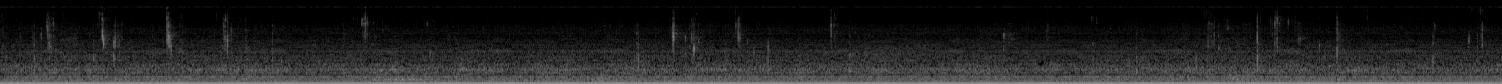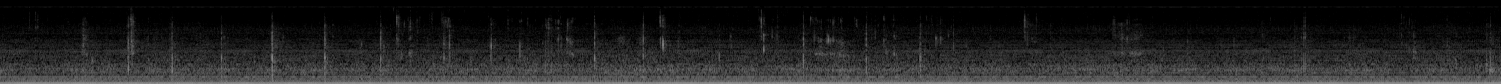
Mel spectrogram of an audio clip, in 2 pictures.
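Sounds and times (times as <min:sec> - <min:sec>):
low hum: 0:00.0 - 0:30.0
chewing and wet mouth sounds: 0:00.2 - 0:04.7, 0:05.6 - 0:09.0, 0:09.9 - 0:26.6, 0:27.3 - 0:30.0
small clicks and smacks: 0:14.3 - 0:26.4.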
